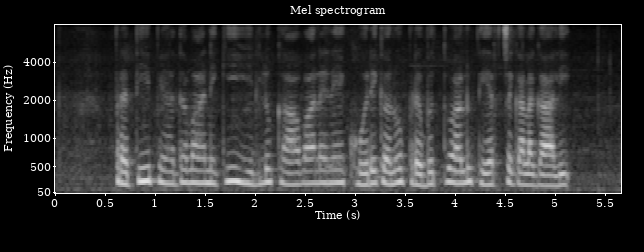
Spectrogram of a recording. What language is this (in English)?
Telugu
